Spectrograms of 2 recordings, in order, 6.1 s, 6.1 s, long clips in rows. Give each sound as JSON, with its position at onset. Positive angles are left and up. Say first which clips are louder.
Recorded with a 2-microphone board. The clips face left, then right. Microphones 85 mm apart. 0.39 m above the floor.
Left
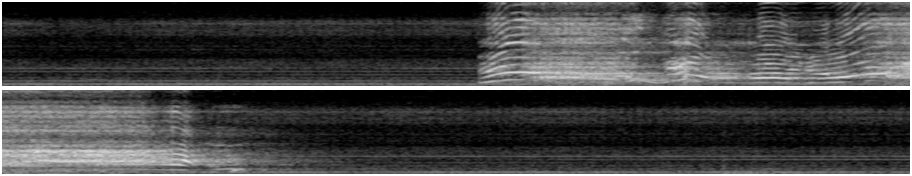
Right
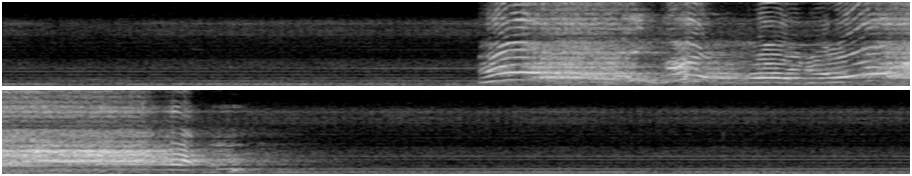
{"t": 1.6, "sound": "a scream", "louder": "left 1 dB", "side_deg": 5, "distance_m": 0.8}
{"t": 4.5, "sound": "running footsteps", "louder": "even", "side_deg": 20, "distance_m": 2.0}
